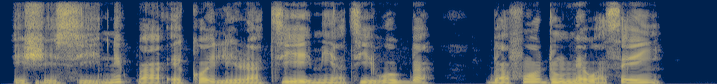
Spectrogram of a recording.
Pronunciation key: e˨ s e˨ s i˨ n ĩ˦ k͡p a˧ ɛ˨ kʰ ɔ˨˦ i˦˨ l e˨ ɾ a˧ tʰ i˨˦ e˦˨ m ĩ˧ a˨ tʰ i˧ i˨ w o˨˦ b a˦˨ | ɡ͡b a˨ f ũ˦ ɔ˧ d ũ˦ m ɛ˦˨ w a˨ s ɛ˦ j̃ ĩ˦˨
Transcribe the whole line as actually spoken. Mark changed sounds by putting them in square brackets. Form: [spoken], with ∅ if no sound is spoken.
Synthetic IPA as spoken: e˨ [ʃ] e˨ s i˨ n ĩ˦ k͡p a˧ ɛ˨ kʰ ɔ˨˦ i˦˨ l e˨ ɾ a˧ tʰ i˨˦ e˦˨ m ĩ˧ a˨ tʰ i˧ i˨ w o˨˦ [ɡ͡b] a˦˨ | ɡ͡b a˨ f ũ˦ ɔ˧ d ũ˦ m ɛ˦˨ w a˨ s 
